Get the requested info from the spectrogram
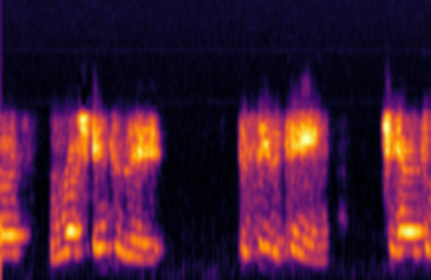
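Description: A person speaking over a telephone line, the voice thin and narrow, in three short phrases with brief pauses between them.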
